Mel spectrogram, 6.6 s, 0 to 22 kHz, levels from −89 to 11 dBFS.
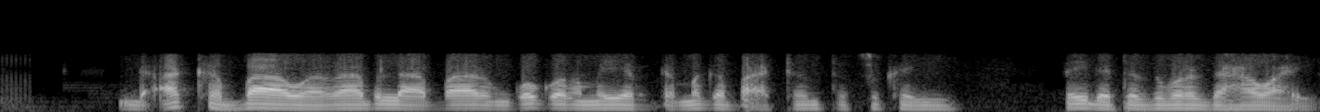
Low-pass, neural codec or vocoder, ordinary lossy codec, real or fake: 3.6 kHz; none; none; real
